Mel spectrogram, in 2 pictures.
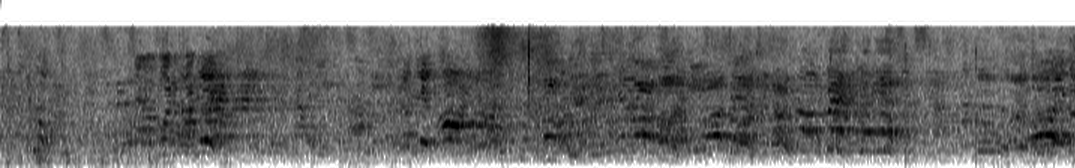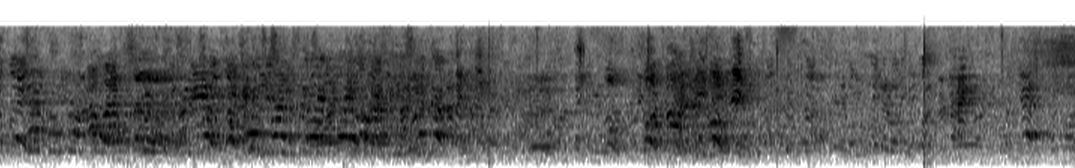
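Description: Young players shout and call to each other across an open field outdoors.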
